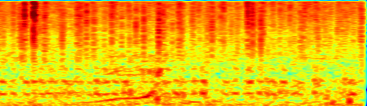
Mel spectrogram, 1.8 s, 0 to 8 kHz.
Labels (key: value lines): label: biophony
recorder: SoundTrap 300

label: anthrophony, mechanical
recorder: SoundTrap 300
